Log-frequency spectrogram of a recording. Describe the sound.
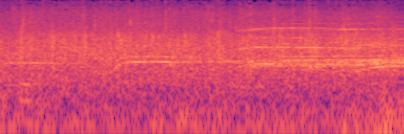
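Concert audience applauding at the Wytwórnia club in Łódź during a live album recording, a dense, even wash of many clapping hands sustained without a break.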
